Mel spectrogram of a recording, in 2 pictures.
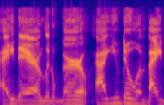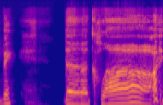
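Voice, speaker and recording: This put-on character voice sits at a middle pitch and sounds guttural and strained, delivered at a very slow pace. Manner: flirtatious, smarmy.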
